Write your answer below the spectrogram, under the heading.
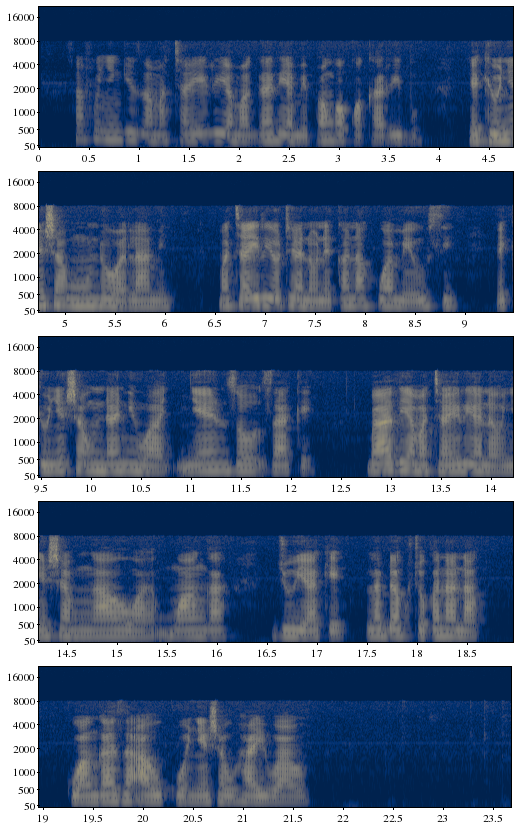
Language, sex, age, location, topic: Swahili, female, 25-35, Nairobi, finance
